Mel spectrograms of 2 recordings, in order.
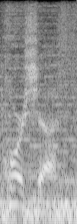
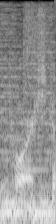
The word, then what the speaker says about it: Porsche: Hey, PK and DJ, it's pronounced Porsche, not Porsche. Go down to the Porsche dealership and they will correct you on that. The Germans pronounce their car as Porsche.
